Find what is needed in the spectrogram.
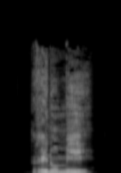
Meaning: reputation
- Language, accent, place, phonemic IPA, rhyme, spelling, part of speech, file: German, Germany, Berlin, /ʁenɔˈmeː/, -eː, Renommee, noun, De-Renommee.ogg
